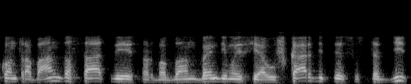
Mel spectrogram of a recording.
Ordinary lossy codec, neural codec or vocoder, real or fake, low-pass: Opus, 32 kbps; codec, 16 kHz in and 24 kHz out, 1 kbps, XY-Tokenizer; fake; 7.2 kHz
